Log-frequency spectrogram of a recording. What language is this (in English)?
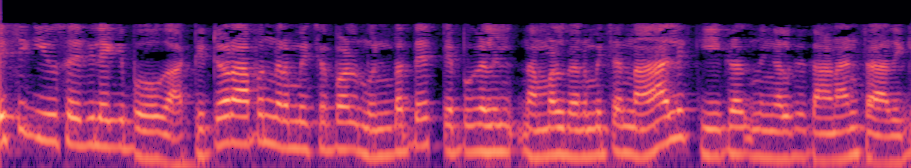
Malayalam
